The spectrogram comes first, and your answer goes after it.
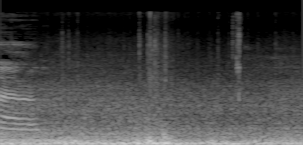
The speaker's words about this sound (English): I'm sorry, y'all, because I'm driving.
